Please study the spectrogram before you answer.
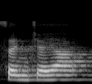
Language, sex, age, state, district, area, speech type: Goan Konkani, female, 18-30, Goa, Murmgao, rural, spontaneous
